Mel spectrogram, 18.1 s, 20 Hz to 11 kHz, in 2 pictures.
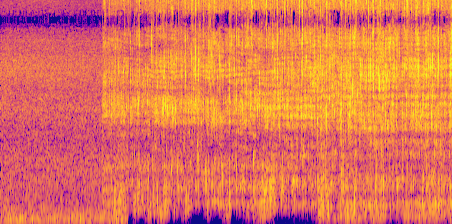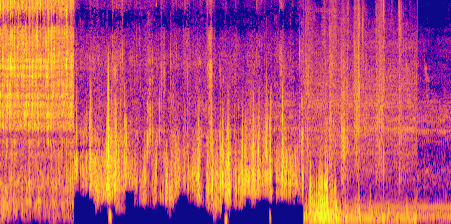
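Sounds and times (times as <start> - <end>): running water rushing: 2.0 - 15.0.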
